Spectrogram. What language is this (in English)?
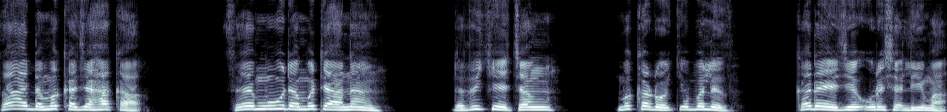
Hausa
